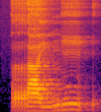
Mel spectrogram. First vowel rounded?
no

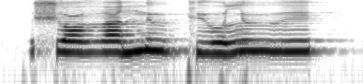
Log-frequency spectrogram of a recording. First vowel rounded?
yes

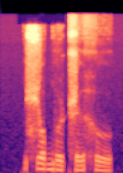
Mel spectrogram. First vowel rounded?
yes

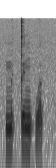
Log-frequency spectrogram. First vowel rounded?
no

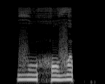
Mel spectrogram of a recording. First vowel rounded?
yes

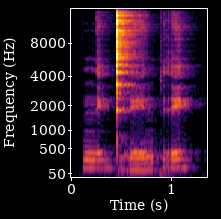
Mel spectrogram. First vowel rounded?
no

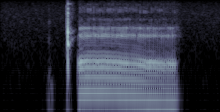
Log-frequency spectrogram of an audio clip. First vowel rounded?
no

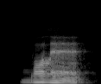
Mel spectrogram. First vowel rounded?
yes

